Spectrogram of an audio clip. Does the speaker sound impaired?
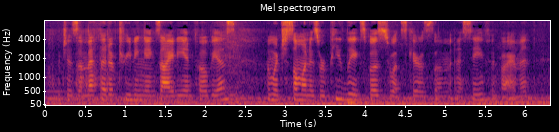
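No.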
